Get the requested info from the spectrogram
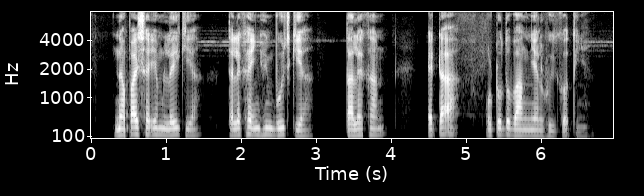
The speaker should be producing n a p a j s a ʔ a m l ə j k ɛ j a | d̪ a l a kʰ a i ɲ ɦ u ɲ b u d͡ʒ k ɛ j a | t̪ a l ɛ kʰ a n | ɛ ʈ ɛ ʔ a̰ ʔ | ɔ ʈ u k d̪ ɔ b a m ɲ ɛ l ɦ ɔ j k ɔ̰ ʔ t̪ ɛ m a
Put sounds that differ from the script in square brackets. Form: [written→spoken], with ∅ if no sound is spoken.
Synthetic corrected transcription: n a p a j s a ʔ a m l ə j k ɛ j a | [d̪→t̪] a l [a→ɛ] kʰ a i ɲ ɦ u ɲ b u d͡ʒ k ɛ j a | t̪ a l ɛ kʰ a n | ɛ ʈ [ɛ→a] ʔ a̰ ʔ | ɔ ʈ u [k→∅] d̪ ɔ b a [m→ŋ] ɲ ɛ l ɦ [ɔ→u] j k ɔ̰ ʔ t̪ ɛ [m→ɲ] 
